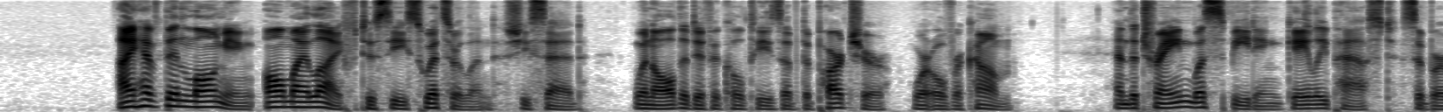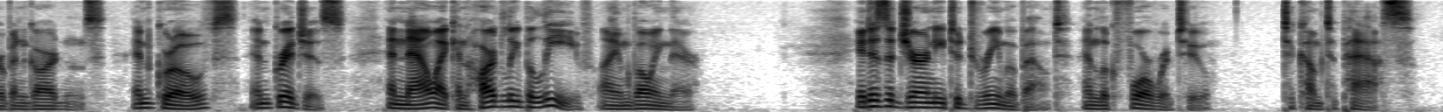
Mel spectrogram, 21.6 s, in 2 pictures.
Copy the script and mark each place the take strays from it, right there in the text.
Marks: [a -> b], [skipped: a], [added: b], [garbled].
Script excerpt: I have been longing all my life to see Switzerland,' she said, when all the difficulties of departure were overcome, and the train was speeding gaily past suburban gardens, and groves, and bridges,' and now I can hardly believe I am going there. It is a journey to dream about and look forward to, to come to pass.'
I have been longing all my life to see Switzerland,' she said, when all the difficulties of departure were overcome, and the train was speeding gaily past suburban gardens, and groves, and bridges,' and now I can hardly believe I am going there. It is a journey to dream about and look forward to, to come to pass.'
